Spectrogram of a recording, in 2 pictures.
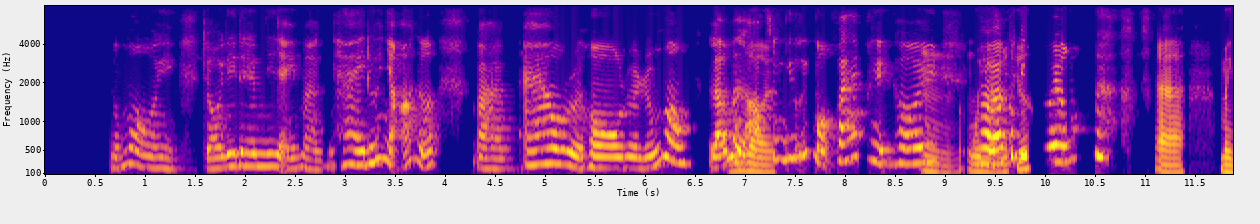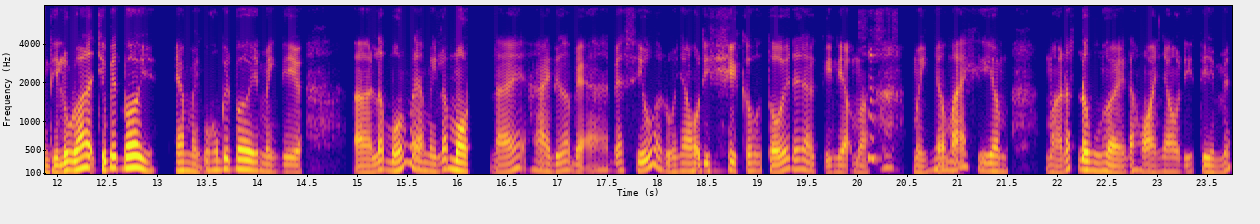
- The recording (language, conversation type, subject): Vietnamese, podcast, Kỉ niệm nào gắn liền với một sở thích thời thơ ấu của bạn?
- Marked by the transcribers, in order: tapping; laugh; laughing while speaking: "đi"; laugh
